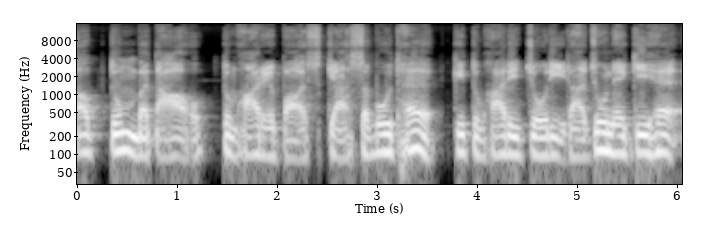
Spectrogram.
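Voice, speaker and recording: Using a cartoonish character voice, a man speaks fairly slowly at a fairly low pitch, monotone and flat, with very even loudness and hardly any pauses. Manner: authoritative.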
